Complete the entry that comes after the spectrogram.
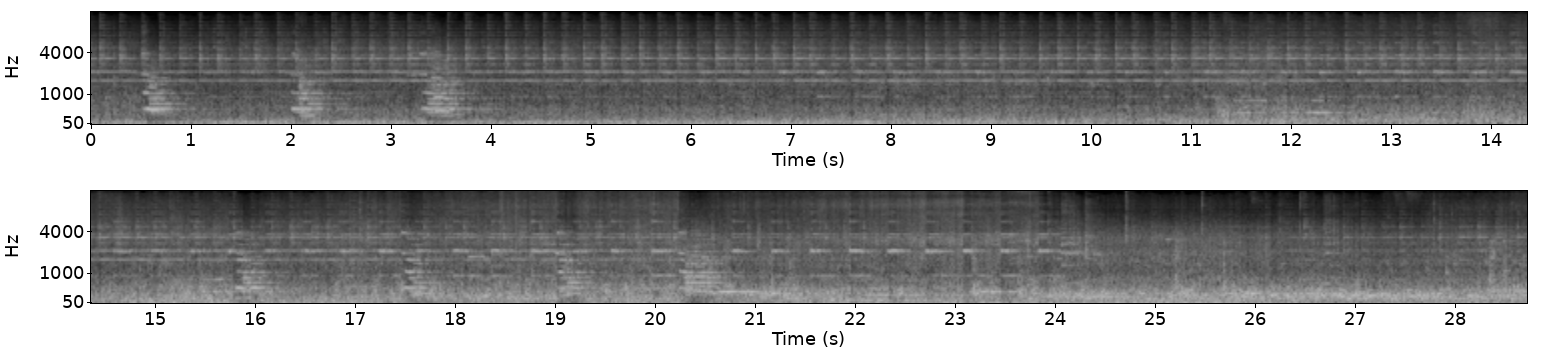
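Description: Railroad grade-crossing bell ringing steadily as a train approaches. The locomotive sounds a series of short whistle blasts, three early on and four more about halfway through. Near the end, passenger cars roll past close by with a rising rumble of wheels on the rails.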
